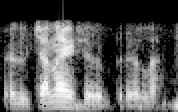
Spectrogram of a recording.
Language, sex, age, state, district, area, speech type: Kannada, male, 45-60, Karnataka, Raichur, rural, conversation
